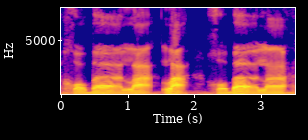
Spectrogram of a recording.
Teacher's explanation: Cara membacanya, bunyi fathatainnya, bunyi tanwin fathahnya itu kita rubah menjadi fathah. yang ini semula seharusnya kita baca khobalan, tapi karena kita berwakaf di sini terjadi mad iwad sehingga dibaca khobala, khobala, dibaca dengan panjang 2 harokat.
